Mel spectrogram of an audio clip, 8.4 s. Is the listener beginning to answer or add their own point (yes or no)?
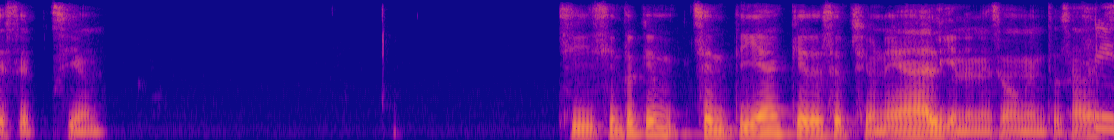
yes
